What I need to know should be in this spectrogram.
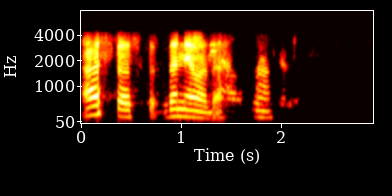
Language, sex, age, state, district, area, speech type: Sanskrit, female, 45-60, Karnataka, Bangalore Urban, urban, conversation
